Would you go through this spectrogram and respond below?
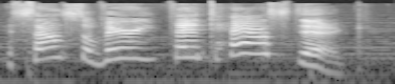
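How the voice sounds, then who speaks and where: A very high, genteel lady voiced by a man in a gothic romance game. She sounds amazed and questions politely, with music playing behind her. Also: sing-song, moderate pace, bright, forceful tone, full character voice. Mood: incredulous wonder. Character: astonished genteel young lady, the count's beloved.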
